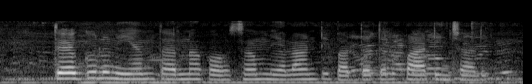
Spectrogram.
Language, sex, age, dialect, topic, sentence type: Telugu, female, 18-24, Central/Coastal, agriculture, question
